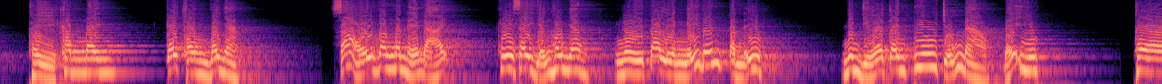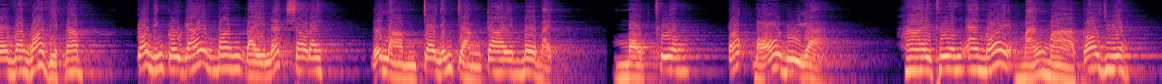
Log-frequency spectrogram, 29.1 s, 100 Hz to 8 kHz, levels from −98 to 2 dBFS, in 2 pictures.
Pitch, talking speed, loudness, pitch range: 195 Hz, 140 wpm, -17 LUFS, 170-215 Hz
